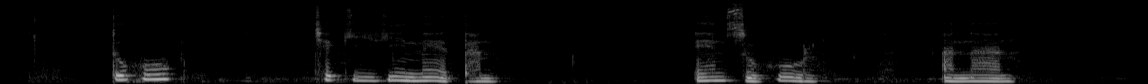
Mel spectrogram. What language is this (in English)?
Kalenjin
